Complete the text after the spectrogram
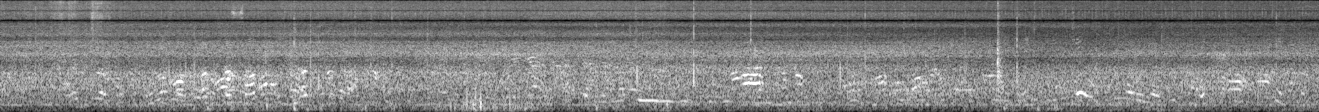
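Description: Men shout and call out to each other across an open field outdoors.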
